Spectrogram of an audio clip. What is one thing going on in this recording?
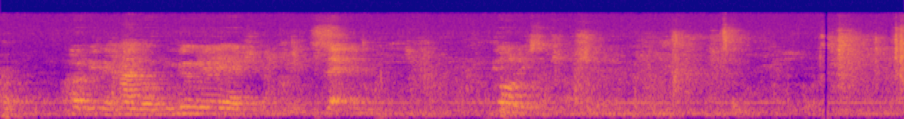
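Teenage boys speak lines loudly on a stage, heard from across a hall.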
